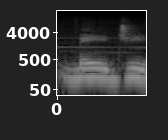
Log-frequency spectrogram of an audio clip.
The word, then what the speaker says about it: Meiji: And Platypus, Meiji is actually pronounced Meiji.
